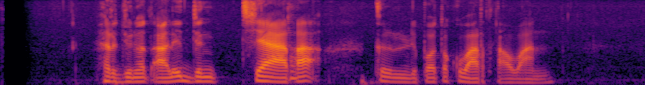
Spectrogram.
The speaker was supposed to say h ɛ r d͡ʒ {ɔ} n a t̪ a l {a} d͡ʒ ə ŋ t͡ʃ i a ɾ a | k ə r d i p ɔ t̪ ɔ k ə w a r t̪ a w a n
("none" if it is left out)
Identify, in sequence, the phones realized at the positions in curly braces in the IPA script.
u, i

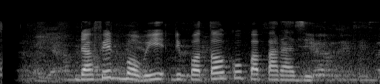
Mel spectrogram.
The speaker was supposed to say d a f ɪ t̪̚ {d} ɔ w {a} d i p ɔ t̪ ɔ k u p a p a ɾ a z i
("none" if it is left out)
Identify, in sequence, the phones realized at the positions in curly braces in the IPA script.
b, i

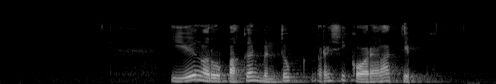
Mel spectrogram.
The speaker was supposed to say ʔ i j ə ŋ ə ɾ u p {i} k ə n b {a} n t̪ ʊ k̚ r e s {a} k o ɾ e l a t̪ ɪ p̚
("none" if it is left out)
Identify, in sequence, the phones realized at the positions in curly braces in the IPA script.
a, ə, i

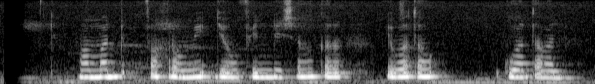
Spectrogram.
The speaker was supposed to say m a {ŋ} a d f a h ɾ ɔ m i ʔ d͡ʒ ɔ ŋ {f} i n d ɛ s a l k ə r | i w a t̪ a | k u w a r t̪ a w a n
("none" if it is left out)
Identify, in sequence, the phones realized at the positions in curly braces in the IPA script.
m, f

